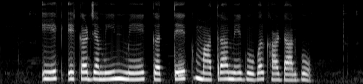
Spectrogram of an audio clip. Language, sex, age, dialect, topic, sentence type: Chhattisgarhi, female, 25-30, Northern/Bhandar, agriculture, question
